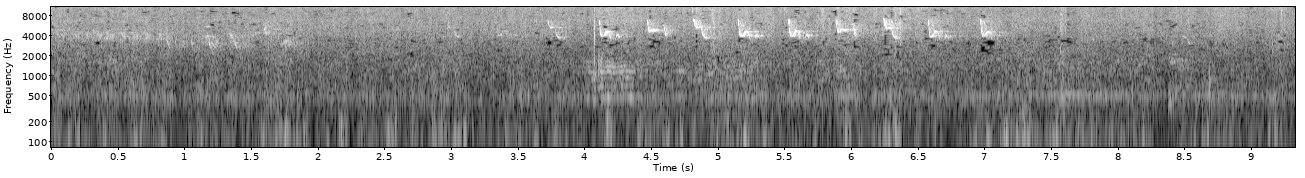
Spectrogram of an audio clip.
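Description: Honeybees buzz steadily and up close around a hive during a spring honey harvest, a continuous dense hum with occasional higher insect whines passing near.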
